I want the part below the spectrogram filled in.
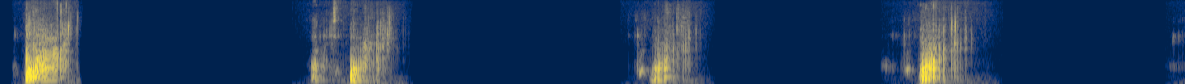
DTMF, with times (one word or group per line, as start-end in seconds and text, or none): none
